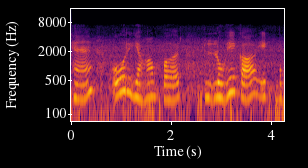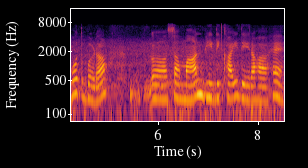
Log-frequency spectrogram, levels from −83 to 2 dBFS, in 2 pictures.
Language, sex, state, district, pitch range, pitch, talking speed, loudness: Hindi, female, Punjab, Pathankot, 205-235 Hz, 220 Hz, 110 wpm, -17 LUFS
